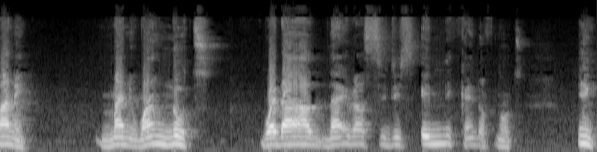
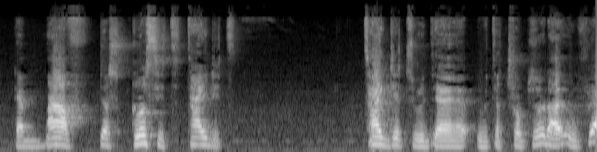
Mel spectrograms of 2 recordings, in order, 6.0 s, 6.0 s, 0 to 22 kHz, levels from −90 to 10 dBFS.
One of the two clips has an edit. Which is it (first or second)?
second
